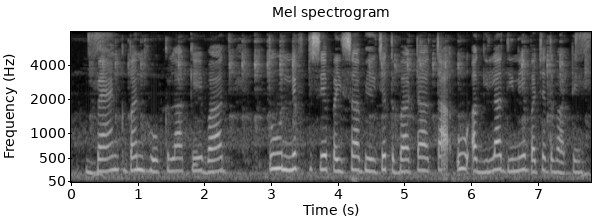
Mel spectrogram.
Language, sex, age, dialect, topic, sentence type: Bhojpuri, female, 18-24, Northern, banking, statement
